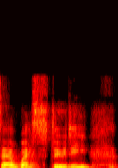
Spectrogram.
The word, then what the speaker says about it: Wes Studi: It's a Native American actor called let's see if I can pronounce his name right. It's Wes Studi, but he played the main villain in Last of the Mohicans.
